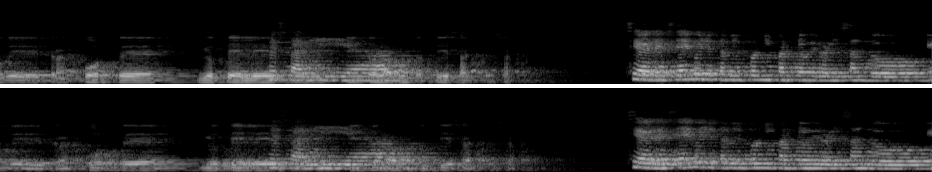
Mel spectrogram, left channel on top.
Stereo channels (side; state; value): both; normal; correlation 0.25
